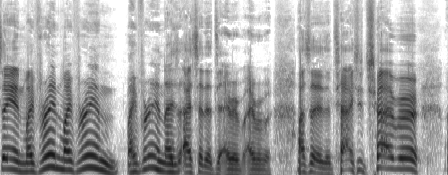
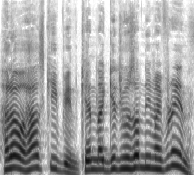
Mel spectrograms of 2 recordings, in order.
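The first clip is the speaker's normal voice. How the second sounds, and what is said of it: Put-on Mexican accent. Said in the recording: “Did you use the accent? ... Yeah, I feel like I became the Mexican employees. ... What do I just have an Indian twang to?”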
